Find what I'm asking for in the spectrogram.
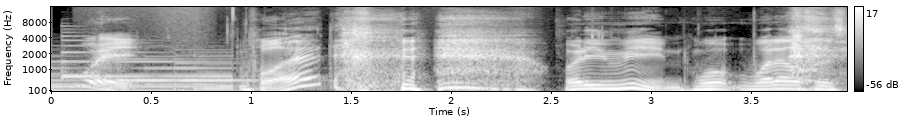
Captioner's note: laughing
